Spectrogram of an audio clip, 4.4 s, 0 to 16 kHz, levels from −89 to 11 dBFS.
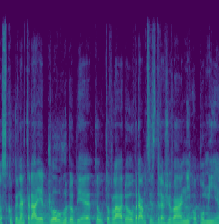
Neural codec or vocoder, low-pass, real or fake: codec, 44.1 kHz, 7.8 kbps, Pupu-Codec; 14.4 kHz; fake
